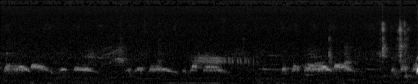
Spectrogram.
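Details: Female dove calling a male, kept as a decoy to lure wild birds: soft, low, continuous cooing in short wavering phrases, quiet throughout, with a sharp click at the very end.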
